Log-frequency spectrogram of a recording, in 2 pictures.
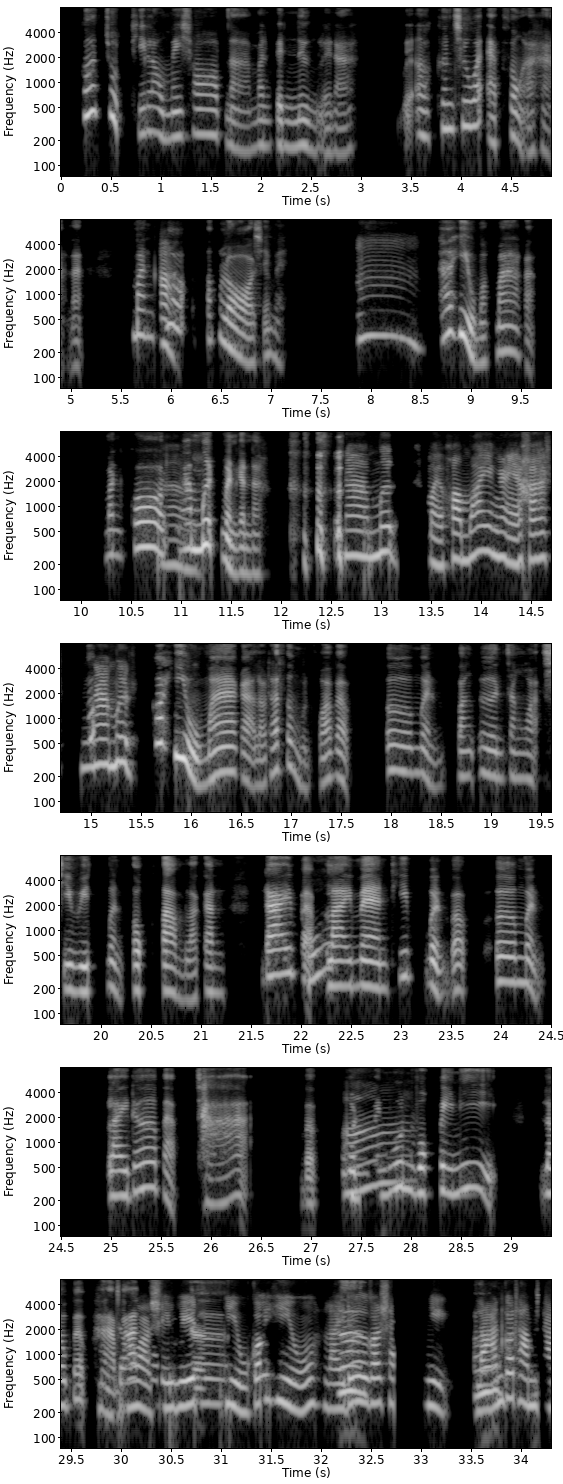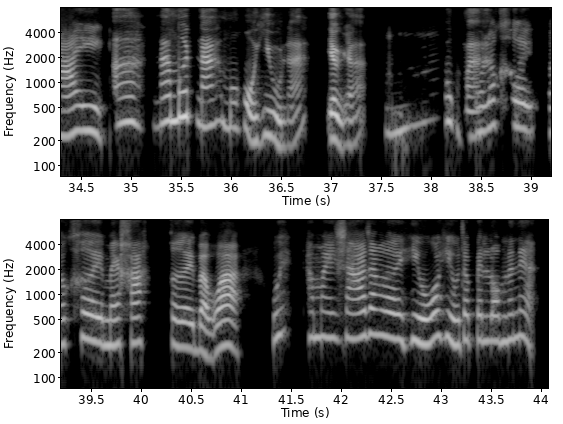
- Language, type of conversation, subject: Thai, podcast, คุณใช้บริการส่งอาหารบ่อยแค่ไหน และมีอะไรที่ชอบหรือไม่ชอบเกี่ยวกับบริการนี้บ้าง?
- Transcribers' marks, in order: laugh; laughing while speaking: "อย่างเงี้ยถูกไหม ?"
